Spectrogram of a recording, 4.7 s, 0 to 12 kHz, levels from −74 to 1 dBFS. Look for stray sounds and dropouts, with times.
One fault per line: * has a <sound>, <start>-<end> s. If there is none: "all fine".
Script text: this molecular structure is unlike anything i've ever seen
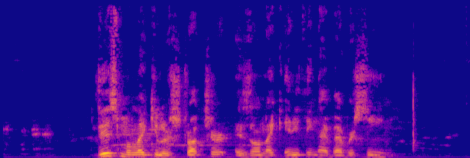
all fine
